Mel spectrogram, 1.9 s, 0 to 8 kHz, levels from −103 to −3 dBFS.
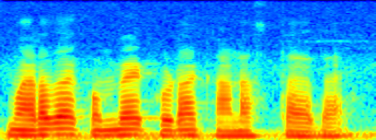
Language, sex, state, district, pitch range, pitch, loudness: Kannada, male, Karnataka, Bangalore, 100-120 Hz, 110 Hz, -17 LUFS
